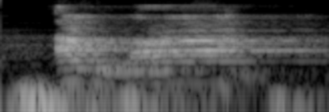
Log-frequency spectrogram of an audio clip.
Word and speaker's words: আল্লাহ: দুই নাম্বার হইলো শুদ্ধ কর বা ঠিক মত উচ্চারণ হা ঠিক মত উচ্চারণ আল্লাহ শেষের হাল হা ছোট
